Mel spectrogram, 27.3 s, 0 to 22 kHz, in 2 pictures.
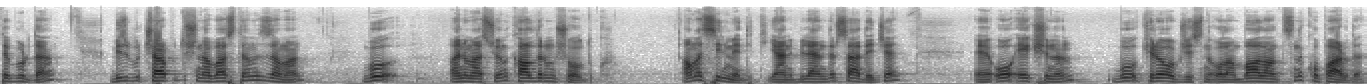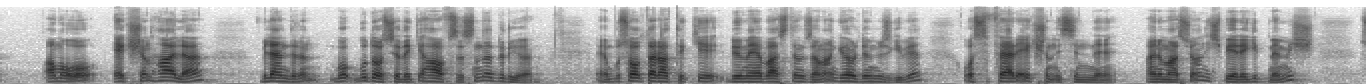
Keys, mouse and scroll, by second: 3.2-4.8 drag, 16.3-18.0 drag.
